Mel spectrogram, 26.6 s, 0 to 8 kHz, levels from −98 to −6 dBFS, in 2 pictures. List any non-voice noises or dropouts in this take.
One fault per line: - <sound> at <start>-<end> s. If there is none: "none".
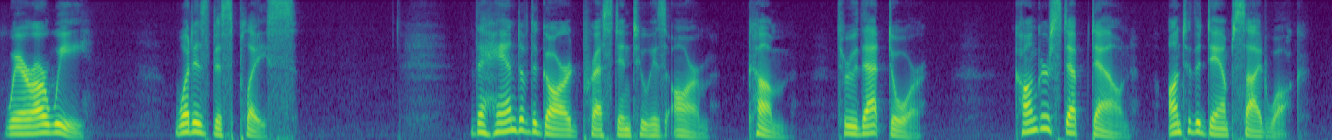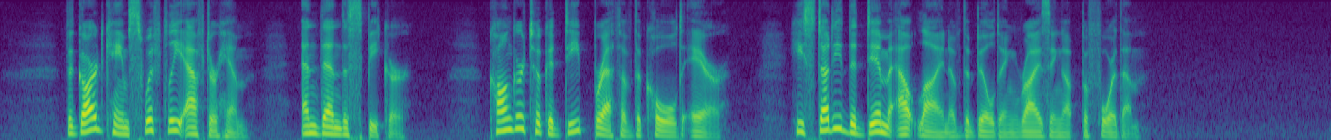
none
